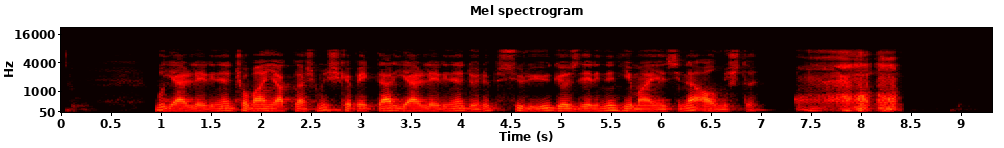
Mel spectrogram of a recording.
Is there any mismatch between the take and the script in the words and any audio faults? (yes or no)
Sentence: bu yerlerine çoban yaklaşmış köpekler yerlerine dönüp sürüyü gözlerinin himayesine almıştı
yes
